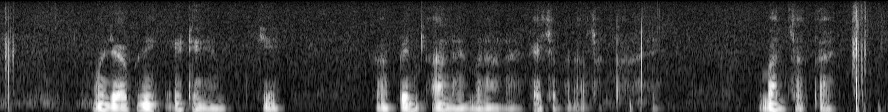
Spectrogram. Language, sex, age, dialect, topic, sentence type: Hindi, male, 31-35, Garhwali, banking, question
